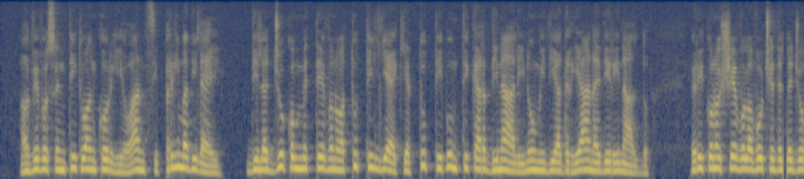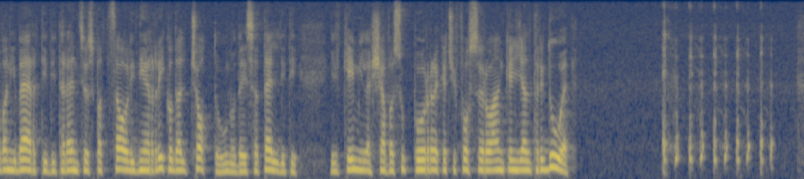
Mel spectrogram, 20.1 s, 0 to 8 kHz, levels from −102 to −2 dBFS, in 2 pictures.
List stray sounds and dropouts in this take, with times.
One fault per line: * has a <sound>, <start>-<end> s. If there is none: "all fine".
* has a dropout, 9.8-9.8 s
* has a cough, 18.3-19.9 s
